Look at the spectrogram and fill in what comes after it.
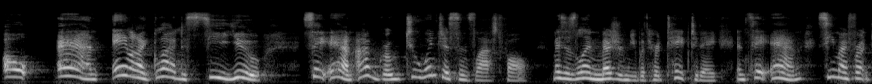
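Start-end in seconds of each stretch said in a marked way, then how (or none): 0.0-2.6 put-on high, loud little-boy shout of joy; joyful yell. A narrator's reading. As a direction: burst in yelling with delight at Anne. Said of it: "with a joyful yell".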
